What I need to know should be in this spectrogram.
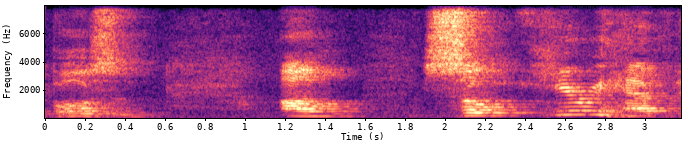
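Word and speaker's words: boatswain: and a boson uh you can ask me why we pronounce this bosun but i can't tell you the answer because i don't know um but that's the way they say it boson um so here we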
